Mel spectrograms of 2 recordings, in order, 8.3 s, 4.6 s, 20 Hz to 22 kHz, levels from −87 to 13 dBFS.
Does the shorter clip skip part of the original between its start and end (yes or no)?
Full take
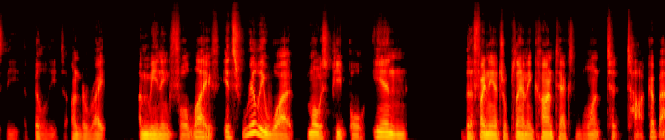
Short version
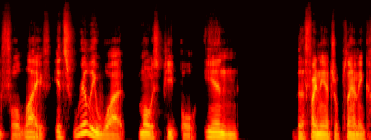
no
